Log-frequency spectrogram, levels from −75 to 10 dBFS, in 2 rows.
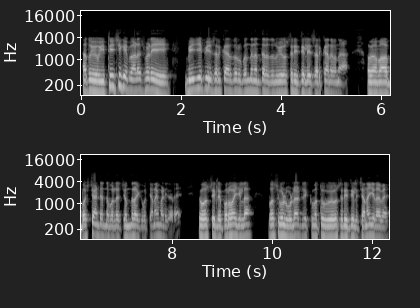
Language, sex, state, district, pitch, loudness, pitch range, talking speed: Kannada, male, Karnataka, Shimoga, 130 Hz, -16 LUFS, 125-140 Hz, 95 wpm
